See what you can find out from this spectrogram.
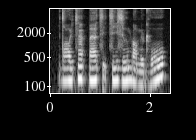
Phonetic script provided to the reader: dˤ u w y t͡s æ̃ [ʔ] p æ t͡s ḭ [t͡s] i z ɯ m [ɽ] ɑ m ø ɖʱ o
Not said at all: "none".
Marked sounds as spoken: ʔ, t͡s, ɽ

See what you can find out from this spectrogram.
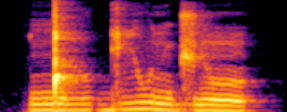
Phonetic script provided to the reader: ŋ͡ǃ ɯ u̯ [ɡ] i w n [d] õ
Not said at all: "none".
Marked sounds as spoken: ɡ, d͡ʒ

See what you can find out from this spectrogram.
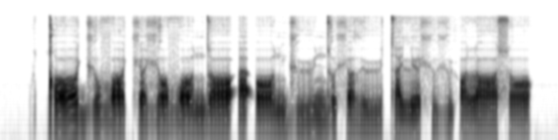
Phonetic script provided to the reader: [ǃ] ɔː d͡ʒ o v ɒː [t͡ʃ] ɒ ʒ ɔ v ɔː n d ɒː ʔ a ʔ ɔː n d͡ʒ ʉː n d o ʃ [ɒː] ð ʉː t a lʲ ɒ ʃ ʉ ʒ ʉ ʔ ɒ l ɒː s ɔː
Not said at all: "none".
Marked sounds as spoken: ǃ, t͡ʃ, ɒ

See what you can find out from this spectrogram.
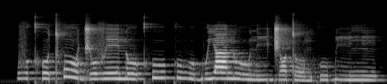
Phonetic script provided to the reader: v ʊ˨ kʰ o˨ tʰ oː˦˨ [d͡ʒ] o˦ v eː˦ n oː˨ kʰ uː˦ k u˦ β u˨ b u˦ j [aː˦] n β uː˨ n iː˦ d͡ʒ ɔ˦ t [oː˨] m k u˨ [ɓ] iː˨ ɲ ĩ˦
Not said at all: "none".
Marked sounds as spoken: d͡ʒ, aː˦, oː˨, ɓ

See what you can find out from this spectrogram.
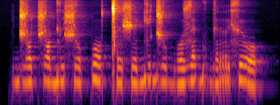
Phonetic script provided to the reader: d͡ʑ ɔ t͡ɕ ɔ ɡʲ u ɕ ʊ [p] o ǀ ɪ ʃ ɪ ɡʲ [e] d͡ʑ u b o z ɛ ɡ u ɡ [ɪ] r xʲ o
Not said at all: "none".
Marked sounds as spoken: p, e, ɛ

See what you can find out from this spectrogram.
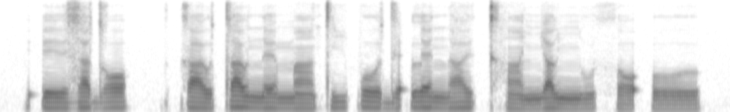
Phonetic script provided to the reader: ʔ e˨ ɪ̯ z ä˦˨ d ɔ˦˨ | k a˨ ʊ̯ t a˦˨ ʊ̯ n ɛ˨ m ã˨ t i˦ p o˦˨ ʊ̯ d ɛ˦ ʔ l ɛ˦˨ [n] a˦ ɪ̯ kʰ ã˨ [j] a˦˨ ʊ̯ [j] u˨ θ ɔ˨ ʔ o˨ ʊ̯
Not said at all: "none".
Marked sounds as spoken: n, ɲ, ɲ

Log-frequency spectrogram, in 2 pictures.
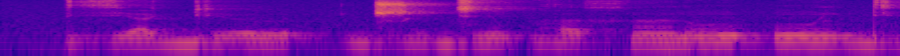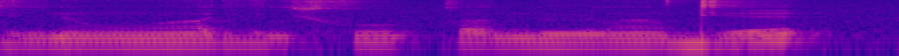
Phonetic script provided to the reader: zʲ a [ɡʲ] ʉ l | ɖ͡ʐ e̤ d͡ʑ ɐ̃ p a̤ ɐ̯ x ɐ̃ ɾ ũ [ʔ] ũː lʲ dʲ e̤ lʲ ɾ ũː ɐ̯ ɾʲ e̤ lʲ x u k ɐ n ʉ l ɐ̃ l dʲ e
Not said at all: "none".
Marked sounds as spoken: ɡʲ, ʔ

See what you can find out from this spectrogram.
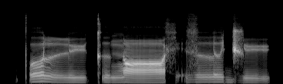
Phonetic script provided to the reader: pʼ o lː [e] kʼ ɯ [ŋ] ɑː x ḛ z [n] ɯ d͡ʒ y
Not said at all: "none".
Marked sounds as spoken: y, ŋ, lː

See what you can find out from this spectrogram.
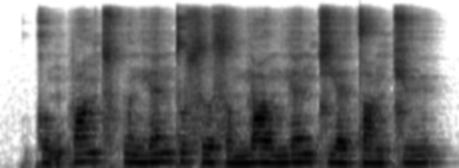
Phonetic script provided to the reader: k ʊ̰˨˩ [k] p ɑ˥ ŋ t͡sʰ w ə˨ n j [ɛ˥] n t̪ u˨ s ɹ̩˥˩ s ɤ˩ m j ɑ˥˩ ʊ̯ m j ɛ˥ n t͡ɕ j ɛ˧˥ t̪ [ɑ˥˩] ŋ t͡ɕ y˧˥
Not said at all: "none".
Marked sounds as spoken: ŋ, ɛ˥, ɑ˧˥

